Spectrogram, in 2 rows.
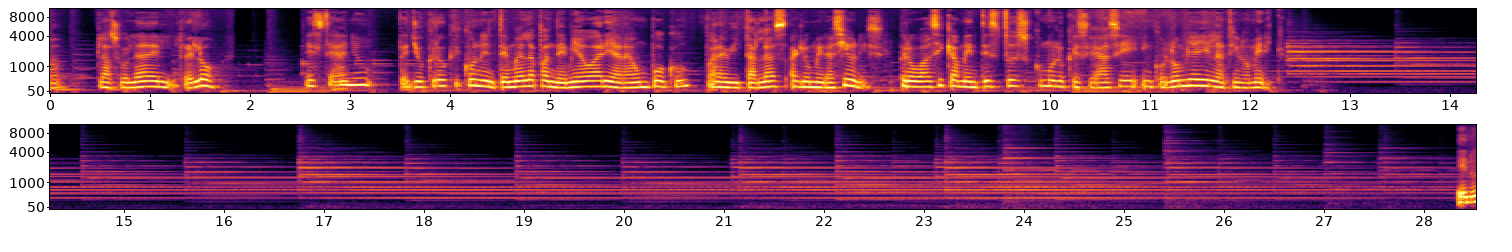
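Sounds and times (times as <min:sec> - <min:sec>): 
speech: 0:00.0 - 0:01.8, 0:02.5 - 0:12.5, 0:28.3 - 0:28.5
bells ringing in a peal: 0:06.6 - 0:28.5.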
